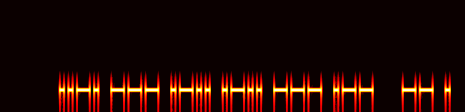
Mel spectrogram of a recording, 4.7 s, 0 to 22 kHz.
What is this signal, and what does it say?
Morse code, heard as a keyed tone, about 28 wpm, 700 Hz. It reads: FOLLOW ME
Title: Sentences from Top 1400 Words 28wpm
